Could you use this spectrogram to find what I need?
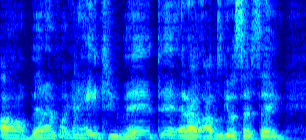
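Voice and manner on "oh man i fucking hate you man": play-acted, playful, teasing, jokey tone. Retelling what was said while laughing and smiling: imitating own joking tone. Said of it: "I said that "I hate you" thing in the joking tone".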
